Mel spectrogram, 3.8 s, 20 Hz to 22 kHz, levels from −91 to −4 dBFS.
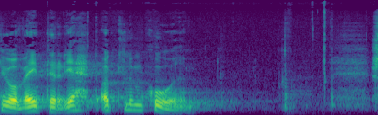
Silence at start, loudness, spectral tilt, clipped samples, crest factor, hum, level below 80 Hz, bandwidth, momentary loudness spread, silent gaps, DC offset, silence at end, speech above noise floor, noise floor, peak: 0 s; -23 LUFS; -5 dB/octave; under 0.1%; 20 dB; none; -80 dBFS; over 20 kHz; 26 LU; none; under 0.1%; 0 s; 39 dB; -61 dBFS; -6 dBFS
